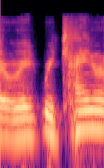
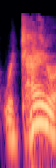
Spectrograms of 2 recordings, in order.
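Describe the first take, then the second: First: Said in the usual way. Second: "Retainer?" asked with a baffled rising tune; "Retainer?" repeated back as a clueless question; "Retainer?" with a confused upward lilt; puzzled echo. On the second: Retold or imitated.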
